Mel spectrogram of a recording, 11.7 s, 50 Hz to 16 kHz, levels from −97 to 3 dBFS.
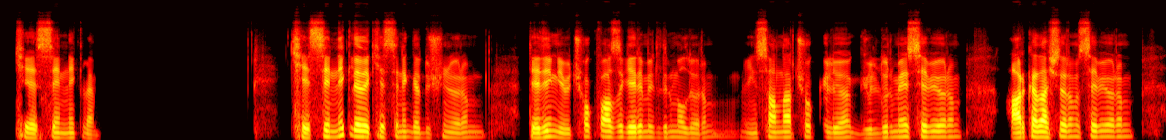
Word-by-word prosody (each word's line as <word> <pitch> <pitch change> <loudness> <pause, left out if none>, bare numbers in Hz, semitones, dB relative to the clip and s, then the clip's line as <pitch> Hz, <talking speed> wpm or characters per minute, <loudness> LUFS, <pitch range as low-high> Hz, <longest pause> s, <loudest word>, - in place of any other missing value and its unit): Kesinlikle. 120 -2 -3 1.9
Kesinlikle 155 +5 +3
ve 145 - +7
kesinlikle 140 -2 -4
düşünüyorum. 130 +1 -9 0.5
Dediğim 140 +5 +3
gibi 115 -3 -2
çok 150 - -5
fazla 145 -2 +3
geri 135 +1 +2
bildirim 135 +1 -9
alıyorum. 120 - -9 0.2
İnsanlar 135 +3 0
çok 145 0 -8
gülüyor, 130 -1 -4
güldürmeyi 130 +5 -4
seviyorum, 145 0 -1 0.4
arkadaşlarımı 140 +4 +5
seviyorum, 150 +1 -2
ııı, 150 +2 -22
135 Hz, 105 wpm, -24 LUFS, 125-145 Hz, 1.9 s, ve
